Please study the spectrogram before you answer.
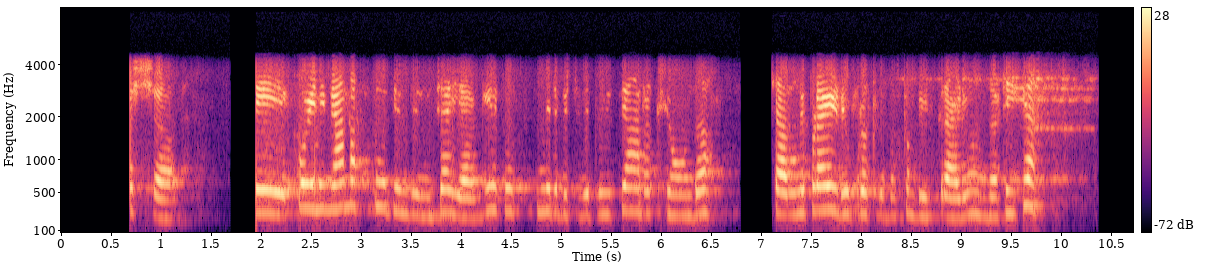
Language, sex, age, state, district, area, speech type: Dogri, female, 18-30, Jammu and Kashmir, Samba, rural, conversation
